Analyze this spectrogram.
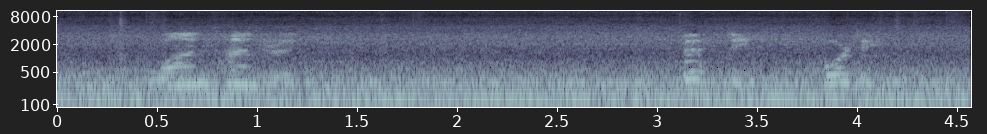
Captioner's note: computer Voice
